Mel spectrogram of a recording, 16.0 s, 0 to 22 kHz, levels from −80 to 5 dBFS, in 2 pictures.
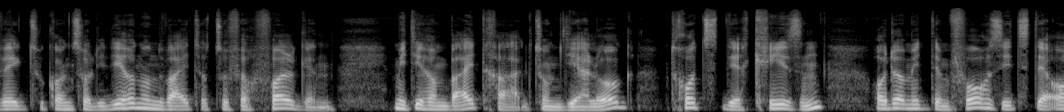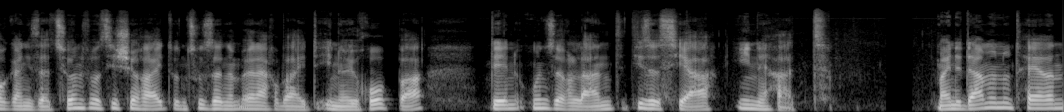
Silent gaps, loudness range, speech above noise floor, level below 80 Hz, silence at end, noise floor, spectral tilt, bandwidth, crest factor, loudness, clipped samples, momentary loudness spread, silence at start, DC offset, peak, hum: none; 1 LU; 40 dB; -60 dBFS; 0 s; -59 dBFS; -5.5 dB/octave; 15.5 kHz; 18 dB; -20 LUFS; under 0.1%; 7 LU; 0 s; under 0.1%; 0 dBFS; none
